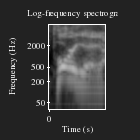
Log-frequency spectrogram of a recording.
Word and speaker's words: Poirier: Poirier. I'm pretty sure it's Poirier. I mean, that's how they say it on all the UFC programs. – All right, Poirier.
